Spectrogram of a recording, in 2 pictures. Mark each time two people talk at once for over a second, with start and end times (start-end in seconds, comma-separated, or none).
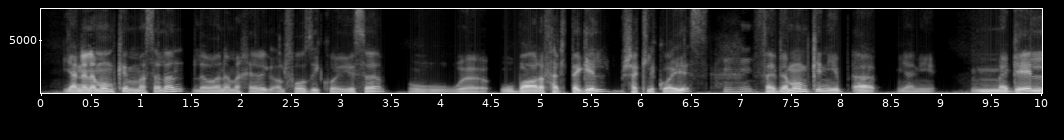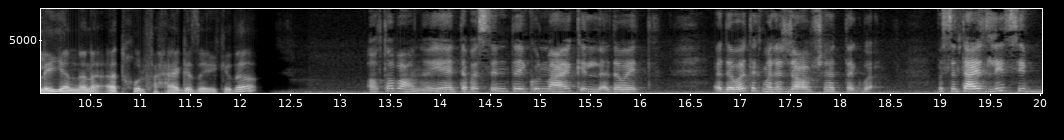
none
